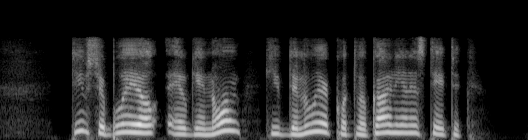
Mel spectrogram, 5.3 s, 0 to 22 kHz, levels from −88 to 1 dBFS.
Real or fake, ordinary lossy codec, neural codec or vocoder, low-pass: fake; none; codec, 16 kHz, 1.1 kbps, Voila-Tokenizer; 7.2 kHz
